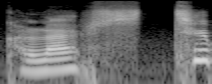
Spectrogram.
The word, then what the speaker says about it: collapsed: collapsed 발음이 납니다. 원래는 드지만 collapse가 무성음이기 때문에 무성음, 목소리가 울리지 않는. 그래서 무성음화돼서 collapsed 하지 않고 collapsed.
